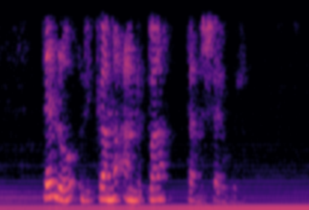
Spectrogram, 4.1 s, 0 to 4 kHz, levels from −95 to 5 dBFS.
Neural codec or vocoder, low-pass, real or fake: none; 3.6 kHz; real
